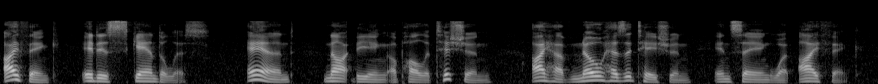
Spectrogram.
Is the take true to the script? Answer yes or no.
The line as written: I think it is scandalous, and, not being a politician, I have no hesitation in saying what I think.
yes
